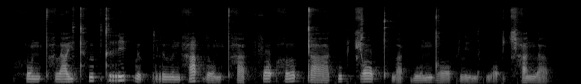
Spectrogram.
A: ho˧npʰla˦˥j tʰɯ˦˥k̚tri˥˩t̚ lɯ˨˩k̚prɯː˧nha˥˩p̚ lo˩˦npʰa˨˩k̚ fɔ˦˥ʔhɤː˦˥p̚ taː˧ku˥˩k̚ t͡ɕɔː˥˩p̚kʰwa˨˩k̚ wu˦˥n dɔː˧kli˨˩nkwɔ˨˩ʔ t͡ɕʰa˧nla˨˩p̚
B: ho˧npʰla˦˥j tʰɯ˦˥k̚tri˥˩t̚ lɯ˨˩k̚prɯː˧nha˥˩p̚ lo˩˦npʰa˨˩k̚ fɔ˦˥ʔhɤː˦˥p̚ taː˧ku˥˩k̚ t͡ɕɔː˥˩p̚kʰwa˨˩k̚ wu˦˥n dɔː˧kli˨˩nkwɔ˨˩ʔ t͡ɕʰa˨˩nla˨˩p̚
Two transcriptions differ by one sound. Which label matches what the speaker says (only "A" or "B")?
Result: A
